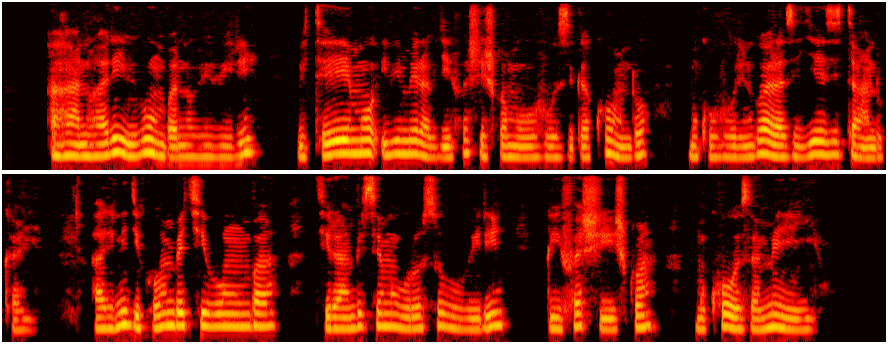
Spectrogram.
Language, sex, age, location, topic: Kinyarwanda, female, 25-35, Kigali, health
